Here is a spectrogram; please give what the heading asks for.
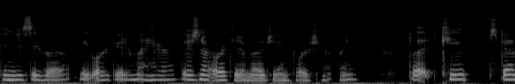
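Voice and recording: Written text is being read aloud. A natural voice carries it.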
